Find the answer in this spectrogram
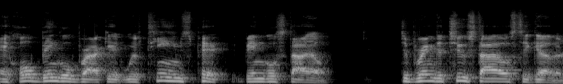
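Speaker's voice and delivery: ordinary talk, nothing marked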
